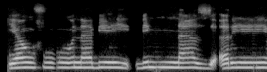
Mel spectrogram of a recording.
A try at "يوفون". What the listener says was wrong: Yufu bukan yaufu.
